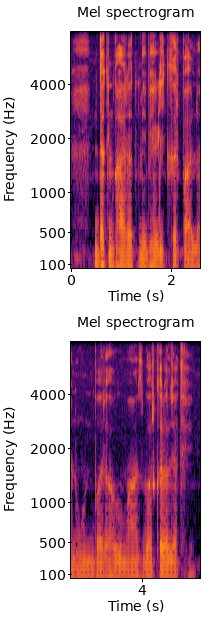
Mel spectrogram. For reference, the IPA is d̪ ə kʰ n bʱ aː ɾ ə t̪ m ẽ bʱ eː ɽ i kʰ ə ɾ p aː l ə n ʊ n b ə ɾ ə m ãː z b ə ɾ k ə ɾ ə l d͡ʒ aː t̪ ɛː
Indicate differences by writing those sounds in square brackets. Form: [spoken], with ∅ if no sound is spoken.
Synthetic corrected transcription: d̪ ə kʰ n bʱ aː ɾ ə t̪ m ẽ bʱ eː ɽ i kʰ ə ɾ p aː l ə n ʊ n b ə ɾ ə m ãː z b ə ɾ k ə ɾ ə l d͡ʒ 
